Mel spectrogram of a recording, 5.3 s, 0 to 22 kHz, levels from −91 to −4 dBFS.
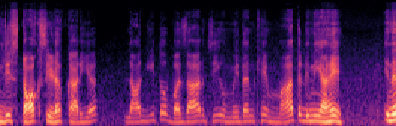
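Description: A speech recording in which automatic gain rising follows a drop of about 15 dB in input level. From 0.92 to 4.25 s the gain climbs by about 8 dB. Unlike the talker's own movements near 0.5 and 4 s, the room noise swells along with the voice.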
